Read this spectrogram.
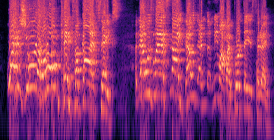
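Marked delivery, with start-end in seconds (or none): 0.1-2.5 high-pitched indignant rant; fed-up comic outburst; exasperated outburst. Real, not acted. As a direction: vent in exasperation, pitch jumping up. Ranting about the birthday cake.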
